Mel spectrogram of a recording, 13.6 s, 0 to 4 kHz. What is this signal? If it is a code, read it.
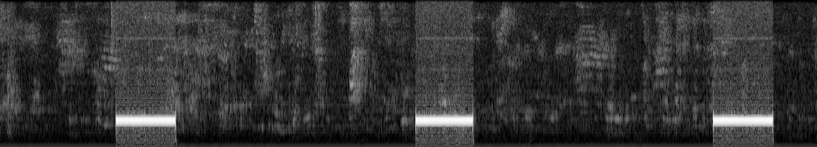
Ringback tone (Europe, 425 Hz), with speech.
